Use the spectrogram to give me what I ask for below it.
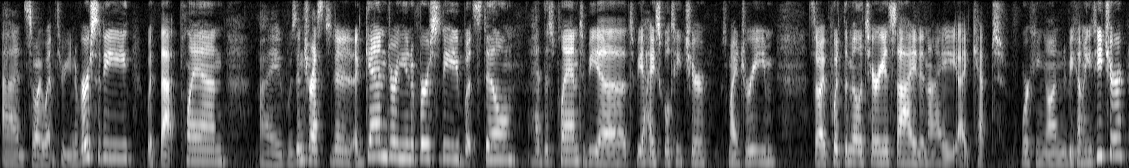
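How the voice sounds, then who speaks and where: A woman's voice: mid-range voice, fairly quick, a bit bright, a little hiss or hum. A young woman from Ontario, a podcast guest telling her story in a chatty, hesitant way with many fillers. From Ontario, Canada. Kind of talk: casual interview.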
